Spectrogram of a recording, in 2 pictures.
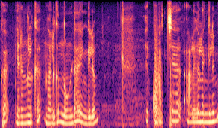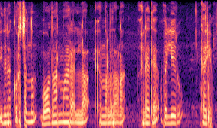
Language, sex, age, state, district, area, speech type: Malayalam, male, 30-45, Kerala, Idukki, rural, spontaneous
